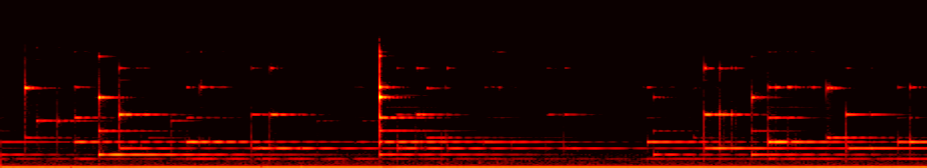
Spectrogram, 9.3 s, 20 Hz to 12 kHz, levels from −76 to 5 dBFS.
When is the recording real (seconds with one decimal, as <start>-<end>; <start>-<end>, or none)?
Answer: 0.0-9.3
